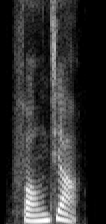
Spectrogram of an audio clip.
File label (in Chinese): "房价", Chinese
